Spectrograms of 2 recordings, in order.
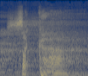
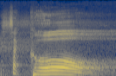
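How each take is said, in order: First: The word ends in an A sound, Ngapak style. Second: The word ends in an O sound, Jogja style.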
